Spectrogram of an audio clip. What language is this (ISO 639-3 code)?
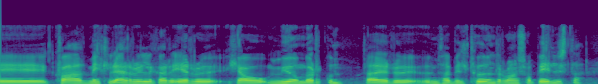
isl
